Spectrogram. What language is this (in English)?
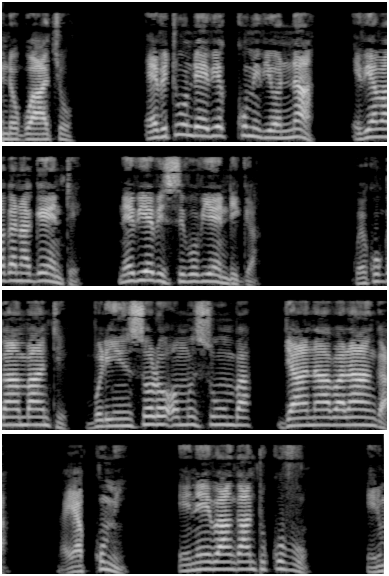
Ganda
